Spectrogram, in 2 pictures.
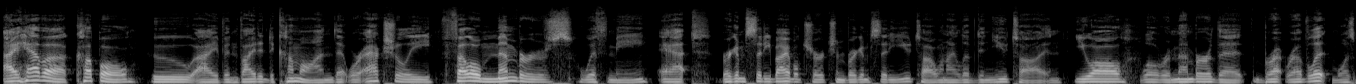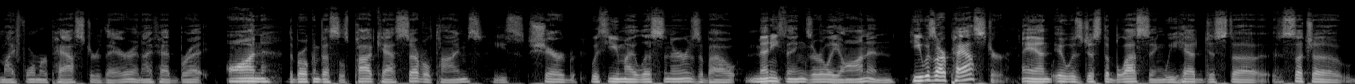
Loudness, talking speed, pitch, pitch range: -25 LUFS, 185 wpm, 115 Hz, 105-130 Hz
